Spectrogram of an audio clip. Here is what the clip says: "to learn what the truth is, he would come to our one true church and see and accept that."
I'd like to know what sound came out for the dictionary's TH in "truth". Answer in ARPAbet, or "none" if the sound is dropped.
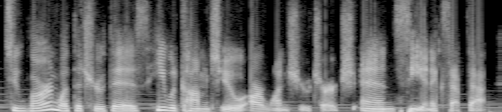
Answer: TH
